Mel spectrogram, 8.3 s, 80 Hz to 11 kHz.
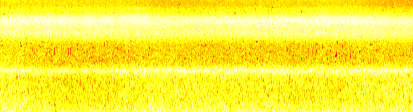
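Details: Illinois periodical cicadas, out in their billions after 17 years underground, fill the air with a continuous high, buzzy wash and an even, sustained whining tone, never pausing.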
